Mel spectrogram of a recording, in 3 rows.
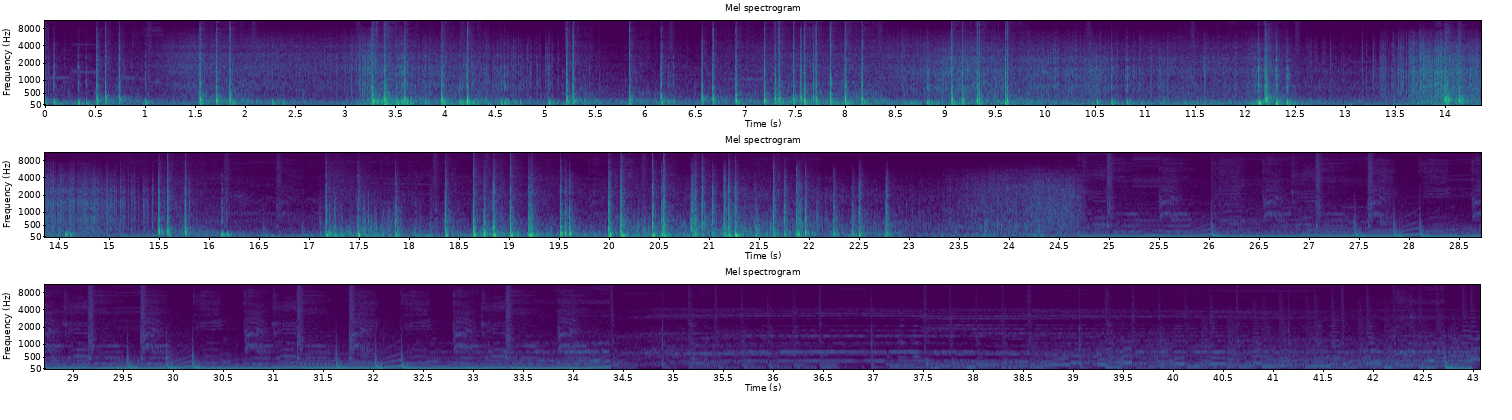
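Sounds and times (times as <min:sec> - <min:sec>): fireworks bursting with bangs: 0:00.0 - 0:24.7
fireworks crackling hiss: 0:00.0 - 0:27.8.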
